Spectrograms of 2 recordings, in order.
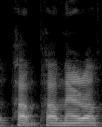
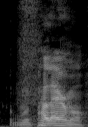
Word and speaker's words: Palermo: The Palmero. Yeah, 2-0. Pretty sure pronouncing that wrong. Palermo.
